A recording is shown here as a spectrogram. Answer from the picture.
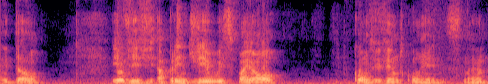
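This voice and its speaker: A man with a medium pitch takes his time, speaking at a fairly slow pace. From southern Brazil, Rio Grande do Sul (Novo Hamburgo). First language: German (speaking Portuguese). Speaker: philosopher and psychoanalyst. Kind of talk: interview conversation. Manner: halting, with frequent fillers.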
